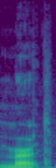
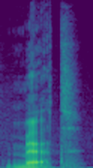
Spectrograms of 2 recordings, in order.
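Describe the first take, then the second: First: The name is said with a Canadian English pronunciation. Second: The name is said with a Turkish pronunciation. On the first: This is how people in Canada say the name. The speaker calls it wrong. "In Canada they call him Mert" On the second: This is how the name is really said. The speaker calls it right. "but he's Met"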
